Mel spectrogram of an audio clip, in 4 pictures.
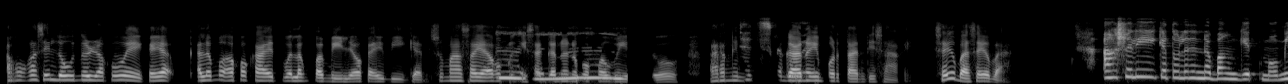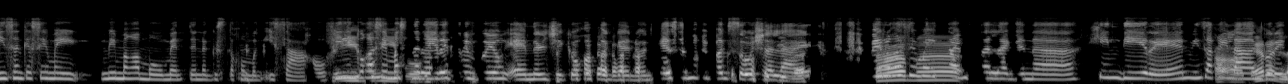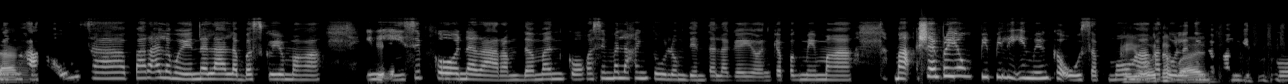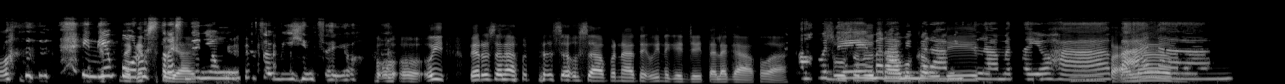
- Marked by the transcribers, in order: distorted speech; chuckle; static; laughing while speaking: "gano'n. Oo, 'di ba?"; laugh; drawn out: "Tama"; chuckle; laugh; laughing while speaking: "pero salamat pala sa usapan natin"; laughing while speaking: "sasabihin sa'yo"; chuckle; other background noise
- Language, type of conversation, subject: Filipino, unstructured, Ano ang mga simpleng hakbang para magkaroon ng masayang buhay?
